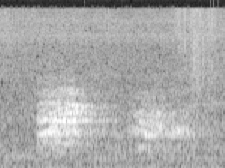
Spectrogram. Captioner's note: Death Bird call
